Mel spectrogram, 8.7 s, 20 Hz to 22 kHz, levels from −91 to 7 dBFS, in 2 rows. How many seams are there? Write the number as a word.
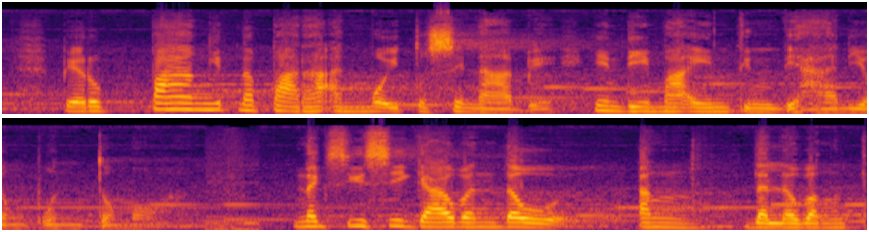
one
